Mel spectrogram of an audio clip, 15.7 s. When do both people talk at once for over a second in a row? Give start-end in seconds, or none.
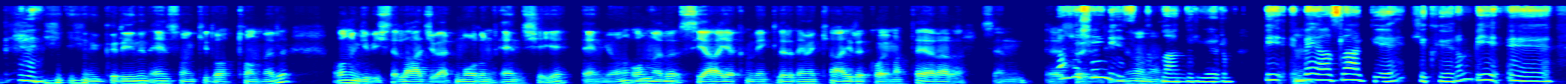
10.6-11.8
